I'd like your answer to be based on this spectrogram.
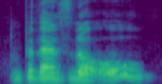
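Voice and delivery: solemn excitement; excited. Acted. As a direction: tease the bigger news. Mary excited about the garden.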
